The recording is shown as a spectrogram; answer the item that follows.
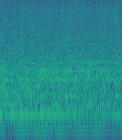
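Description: Steady rain falling through foliage in a video game trailer, a dense even hiss of drops that holds constant and close throughout with no voices.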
